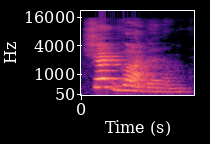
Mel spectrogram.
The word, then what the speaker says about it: षड्वादनम: ये षड नहीं है, ड आधा है। षड्वादनम, सप्त अ है यहाँ पर, तो सप्तवादनम नहीं, सप्तवादनम, अष्टवादनम, नववादनम, दशवादनम, एकादशवादनम, द्वादशवादनम।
